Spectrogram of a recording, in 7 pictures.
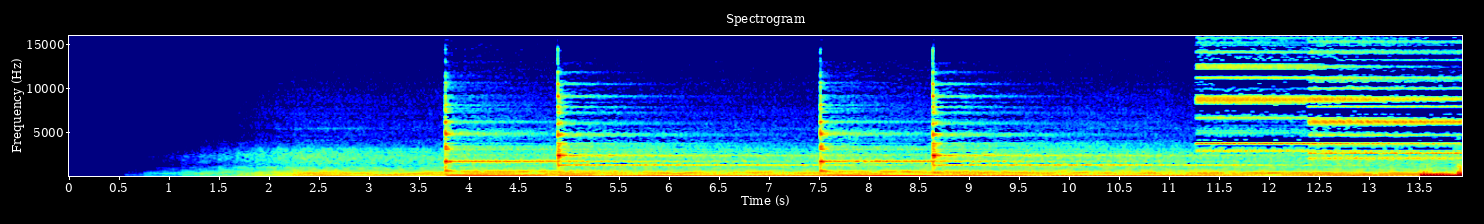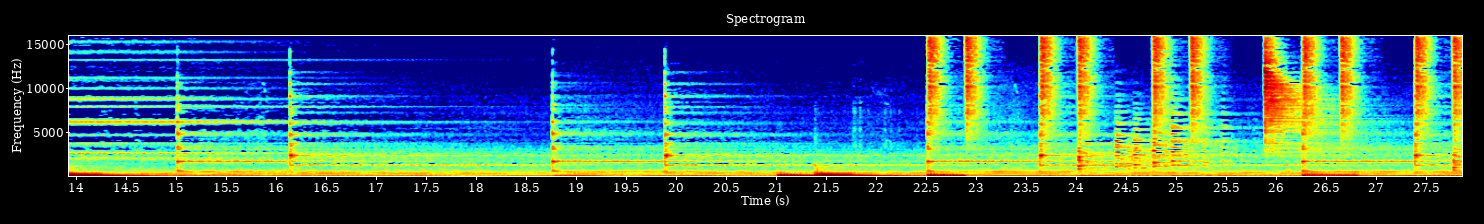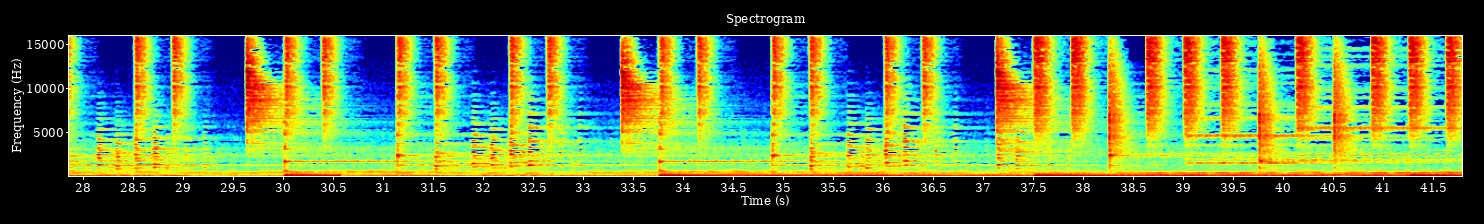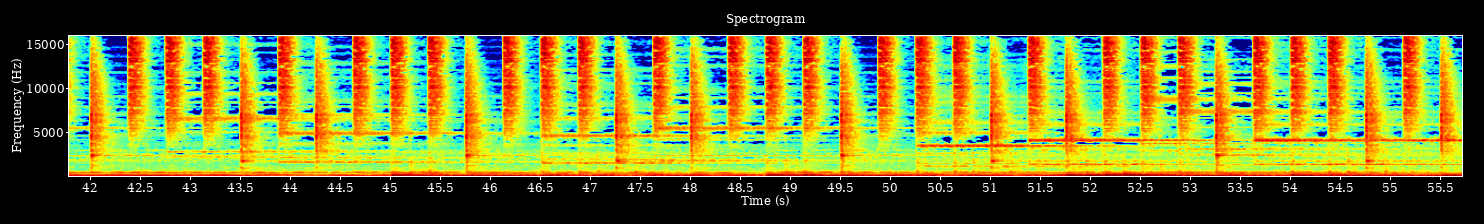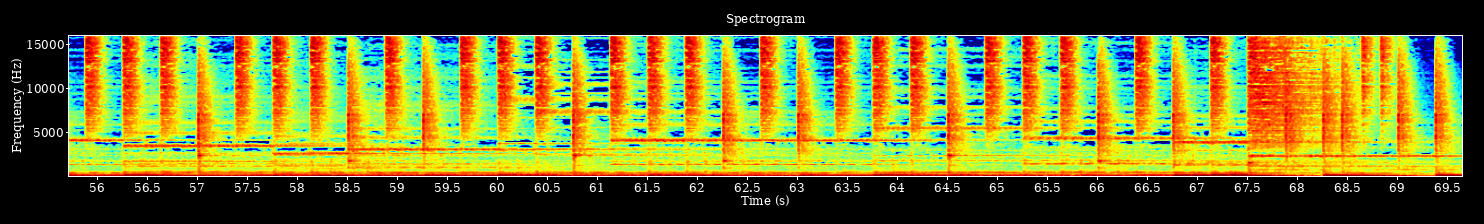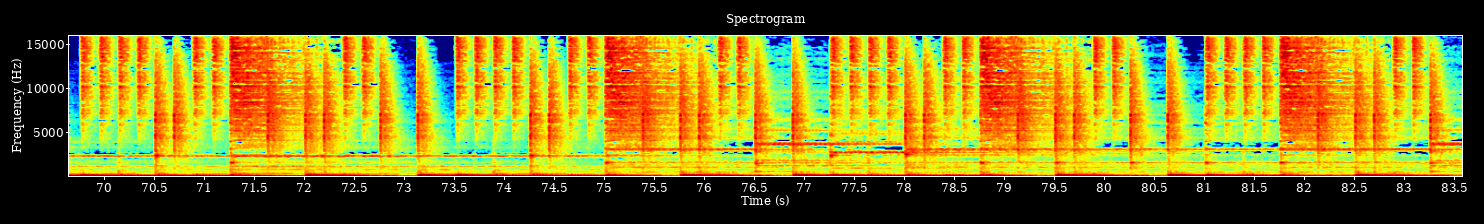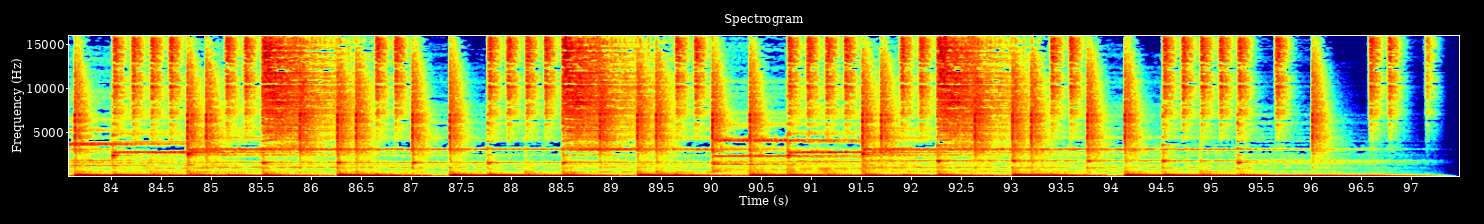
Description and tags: Underground Ambient
An ambient underground adventure sounding eerie song for games, shows etc.
horror, game, tunnel, cartoon, enemy, rpg, drums, mystery, maze, synth, boss, ambient, battle, creepy, bass, spider, music, scary, underground, halloween, song, adventure, adventurous, ghost, monster, eerie, mysterious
